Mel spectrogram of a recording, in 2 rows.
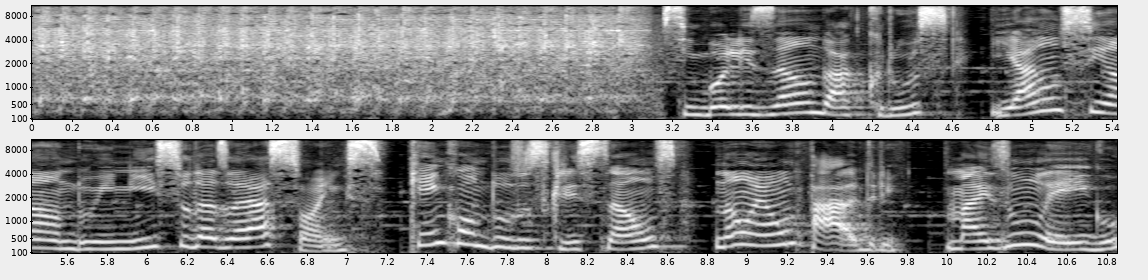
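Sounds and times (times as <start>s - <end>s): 
wooden ratchet rattle (matraca): 0.0s - 3.1s
speech: 3.2s - 10.8s.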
